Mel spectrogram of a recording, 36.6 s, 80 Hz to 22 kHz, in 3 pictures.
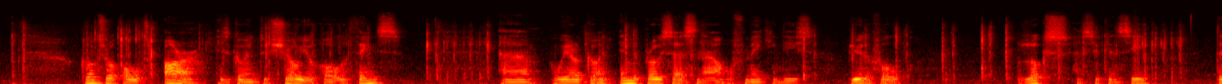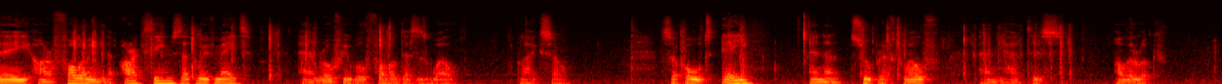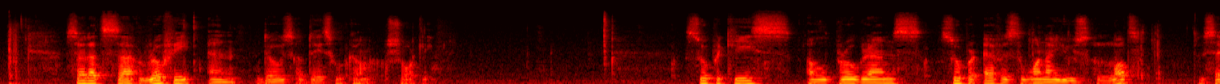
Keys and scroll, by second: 0.1 Escape, 2.7 Down, 6.3 Return, 8.0 Return, 10.9 Down, 13.0 Up, 13.2 Up, 19.5 alt+a, 21.1 super+F12, 24.5 Escape, 35.8 super+f.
